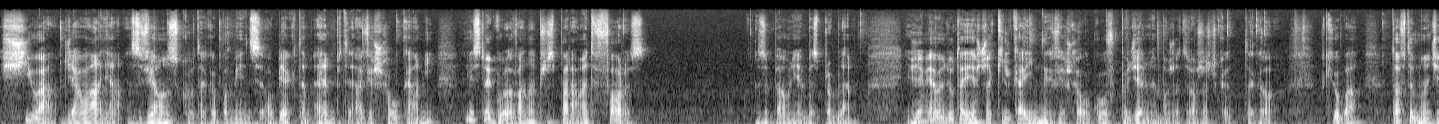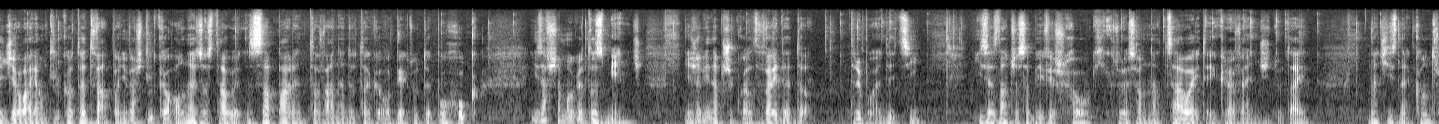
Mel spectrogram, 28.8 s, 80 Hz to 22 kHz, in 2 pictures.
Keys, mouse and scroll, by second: 4.0-5.9 right drag, 6.2 click, 9.3 Tab, 11.0 a, 11.2 a, 11.6 w, 12.5 w, 13.0 Tab, 13.8-16.5 middle drag, 16.4 right click, 16.8 g, 18.8-25.9 middle drag, 23.2 right click, 23.9 Tab, 24.6 right click, 25.6-28.7 right drag, 27.6-28.7 middle drag.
